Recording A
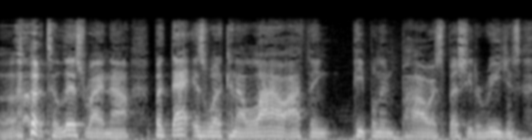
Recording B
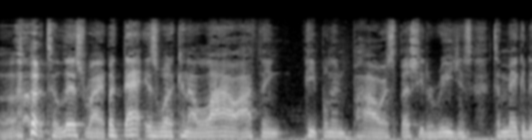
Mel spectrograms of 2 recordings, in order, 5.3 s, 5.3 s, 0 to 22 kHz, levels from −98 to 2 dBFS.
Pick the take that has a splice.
B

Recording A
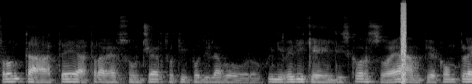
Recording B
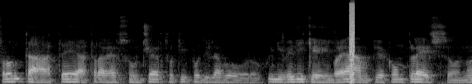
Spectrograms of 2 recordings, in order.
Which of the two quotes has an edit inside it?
B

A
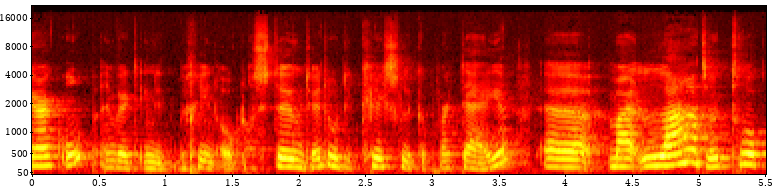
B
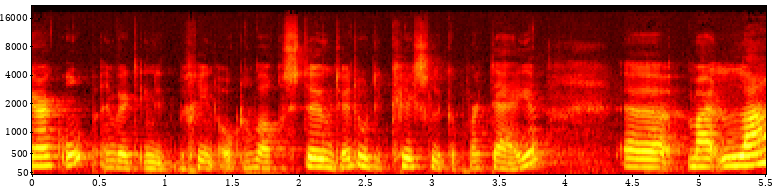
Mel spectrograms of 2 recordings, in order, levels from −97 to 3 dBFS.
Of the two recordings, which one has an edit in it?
A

